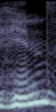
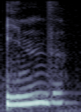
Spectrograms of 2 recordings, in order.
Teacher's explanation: qu'on disait Hind et pas Ind, et que c'était le H aspiré comme en anglais · Shown in: first take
